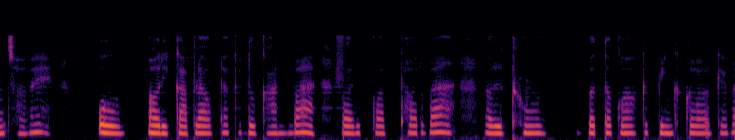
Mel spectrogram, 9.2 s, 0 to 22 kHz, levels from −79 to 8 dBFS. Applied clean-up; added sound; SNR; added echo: neural mask model DeepFilterNet 3.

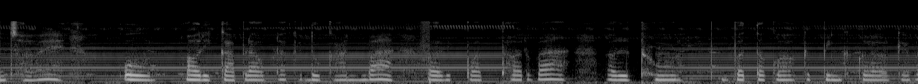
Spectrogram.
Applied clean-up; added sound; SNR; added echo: none; Bowed string instrument; 12 dB; none.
